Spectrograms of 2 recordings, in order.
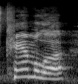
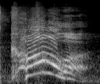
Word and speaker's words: Kamala: Camille are you dumb it's Kamala you have never heard her name pronounced any other way unless it's from some racist white conservative mouth it is comma do you understand she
